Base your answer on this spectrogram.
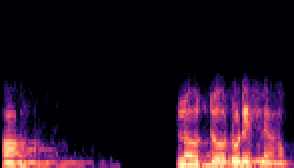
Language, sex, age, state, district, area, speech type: Tamil, male, 30-45, Tamil Nadu, Cuddalore, rural, conversation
